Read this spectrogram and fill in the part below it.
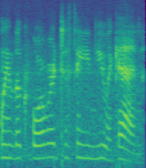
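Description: A woman's voice: on the high side, fairly even intonation, measured pace, sharp tone, low-quality recording. A woman making a scripted, formal inflight announcement as a flight attendant over the cabin PA. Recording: cabin PA with faint noise. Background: cabin noise.

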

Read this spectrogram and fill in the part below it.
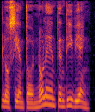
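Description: A man's voice: fairly high pitch, animated, dark tone, dry recording, clean studio sound. A man playing a polite traveler in a scripted language lesson, enunciating each phrase with care. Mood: polite, friendly. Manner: deliberate, carefully enunciated. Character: polite Canadian traveler practicing his Spanish. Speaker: voice actor in language lesson dialogues. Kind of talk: scripted learner dialogue, each phrase said slowly then at normal speed.

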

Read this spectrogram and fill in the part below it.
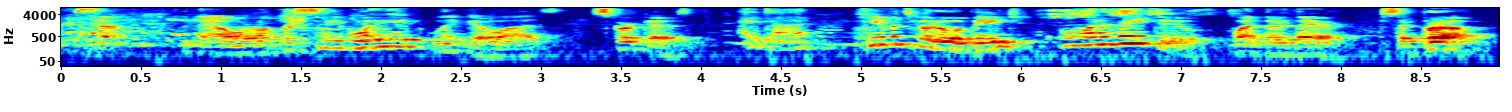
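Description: A man's voice: fairly high pitch, huge pitch swings, unhurried, a little mellow. A man voicing a laid-back surfer-dude male sea turtle in a live interactive audience show, talking in easygoing surfer slang. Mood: stoked. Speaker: live theme park show character. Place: indoor theater with an audience. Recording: echoey theater from far off, crowd noise.

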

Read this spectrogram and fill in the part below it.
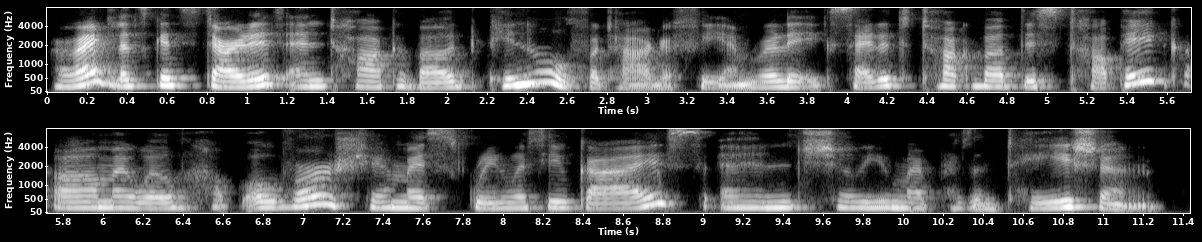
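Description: A woman's voice: medium pitch, measured pace, darkish tone. A middle-aged woman from Germany with a German accent, giving a chatty, enthusiastic photography lesson on a video call with frequent ums. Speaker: photography workshop teacher. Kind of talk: live online presentation to a small group. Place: home room on a video call. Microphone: video call computer mic.

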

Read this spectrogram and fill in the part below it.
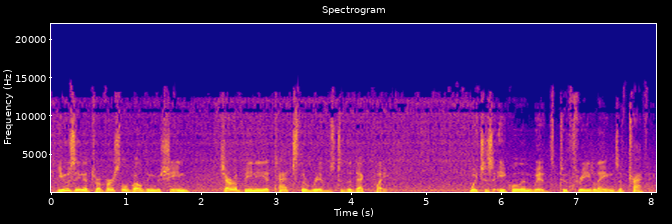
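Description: Male narrator, lowish, lively intonation, measured voice-over, music bed. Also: background noise. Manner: measured, explanatory delivery. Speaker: documentary narrator. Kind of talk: scripted narration.

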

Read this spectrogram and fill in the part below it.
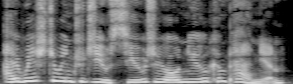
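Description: A man's voice: very high voice, sing-song, normal speed, background noise, pitched above the performer's own voice. A man voicing a severe, imposing headmistress for an audiobook, stiff, formal and tartly polite. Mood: dignified, commanding. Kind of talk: audiobook character voice.

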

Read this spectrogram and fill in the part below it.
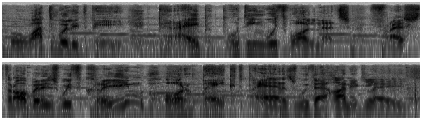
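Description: Wildly animated sweets merchant. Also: male voice, medium pitch, slow, vocal fry, exaggerated voice. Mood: eager, enticing. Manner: sales patter. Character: eager, theatrical male sweets merchant, sing-song salesman. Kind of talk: video game cutscene acting. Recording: music bed under the dialogue.

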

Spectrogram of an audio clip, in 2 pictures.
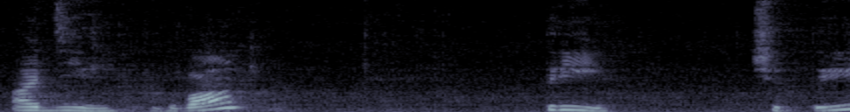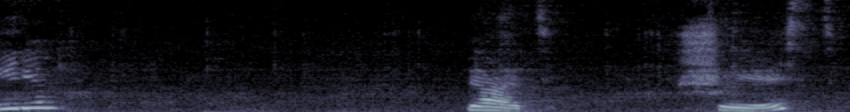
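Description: A woman's voice: fairly high pitch, big pitch swings, extremely slow, long pauses, a little mellow, husky. A woman giving a step-by-step craft tutorial in a reassuring, instructional way, often counting aloud. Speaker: crochet tutorial host. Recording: noisy home recording.

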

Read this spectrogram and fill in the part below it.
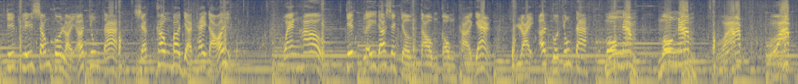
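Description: A very high-pitched, excitable cartoon frog, zealous and declaiming. Music plays clearly behind the voice. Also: male voice, normal speed. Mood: rallying. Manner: chanting, declaiming. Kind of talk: cartoon voice acting.

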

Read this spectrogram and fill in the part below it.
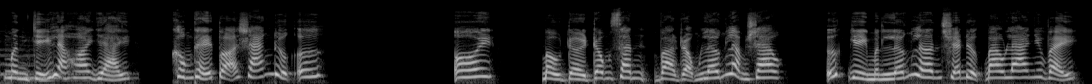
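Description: A woman's voice: high-pitched, animated, measured pace, no room sound. A woman voicing a naive little wild flower in a children's cartoon, full of wistful wonder.

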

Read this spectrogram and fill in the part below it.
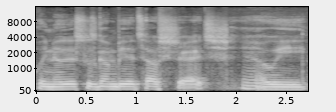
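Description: A young man and college basketball player answering press conference questions in a measured, blunt way, with many "you know"s, into a table mic in an indoor press room. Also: on the low side, steady tone, vocal fry, a bit bright, low-quality recording. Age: young adult. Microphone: table mic in front.

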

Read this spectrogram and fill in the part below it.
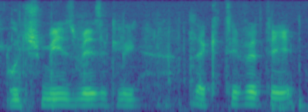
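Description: A man giving an unscripted software tutorial, explaining step by step in a halting, repetitive way. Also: mid-range voice, level tone, poor audio. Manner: explanatory, halting, repeats himself. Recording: noticeable background noise.

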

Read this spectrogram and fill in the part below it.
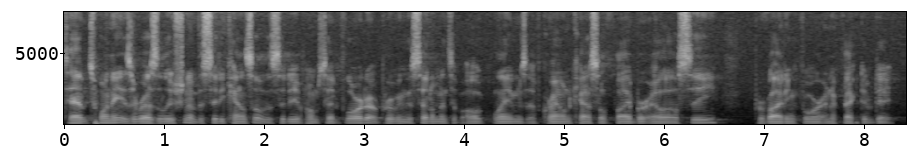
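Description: A man reads resolution titles into the record at a city council meeting. His voice is very deep, and he races through the legal text. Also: fairly even intonation, darkish tone. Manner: rapid legal reading. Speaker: city attorney reading agenda items. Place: council chamber.

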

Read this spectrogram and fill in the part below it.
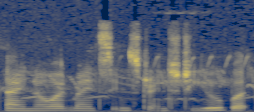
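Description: A woman plays a guarded, protective female wolf fairy in an ASMR roleplay. Her voice is mid-pitched and bright, kept hushed and often whispered, with halting phrases. Faint birdsong and forest ambience sit behind her. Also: level tone, creaky, rough recording. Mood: calm, reserved. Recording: nature ambience and birdsong noise. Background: forest sounds, birdsong.

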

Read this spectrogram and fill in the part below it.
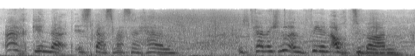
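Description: A young female performer playing a cheeky, excitable girl in a children's radio play. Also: sits high, a little fast. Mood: lively, bossy.

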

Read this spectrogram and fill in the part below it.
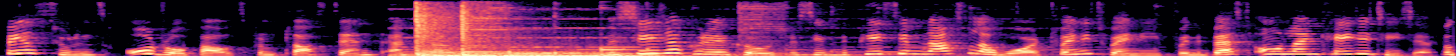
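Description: Fast-reading young woman news anchor. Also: high voice. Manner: brisk, even headline delivery. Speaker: student news reader.

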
